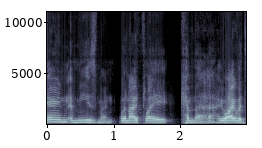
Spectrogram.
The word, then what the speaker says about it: Khmer: show it to you, it literally says British pronunciation. Khmer. Khmer rhymes with bear, right? And then you've got Khmer. Khmer, which is rhymes with come here. But people go, oh, it's Khmer. And it's like, no, it's not. It's Khmer. Khmer.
